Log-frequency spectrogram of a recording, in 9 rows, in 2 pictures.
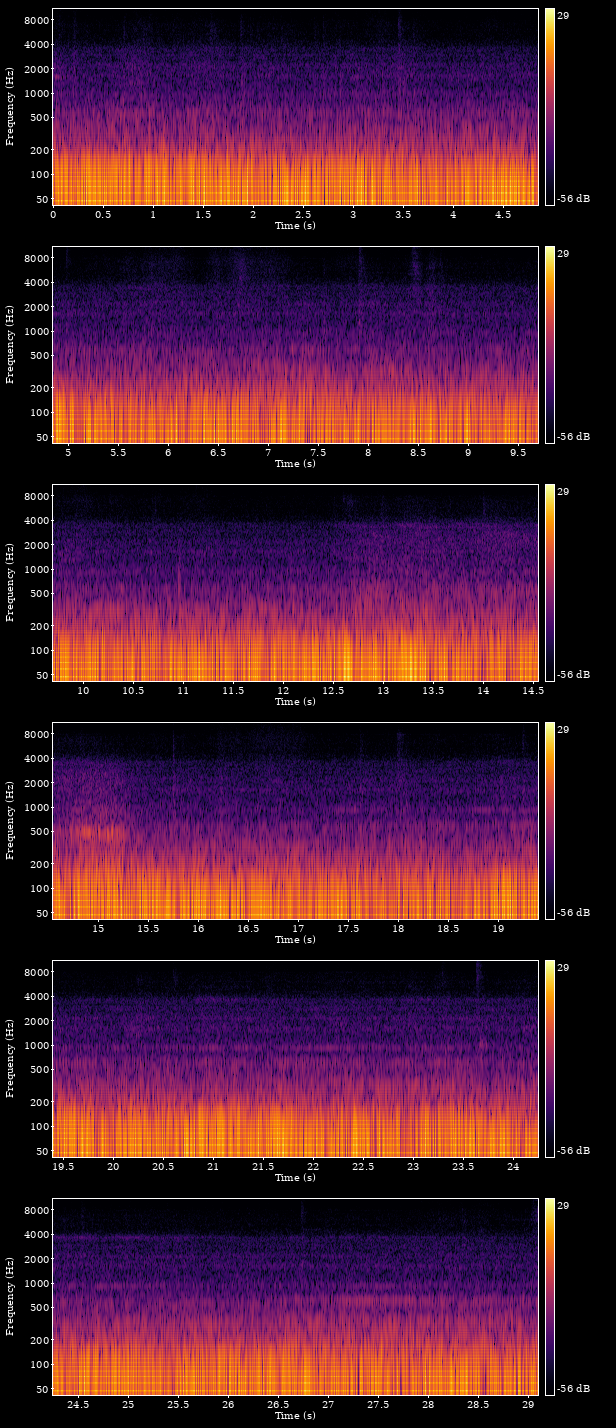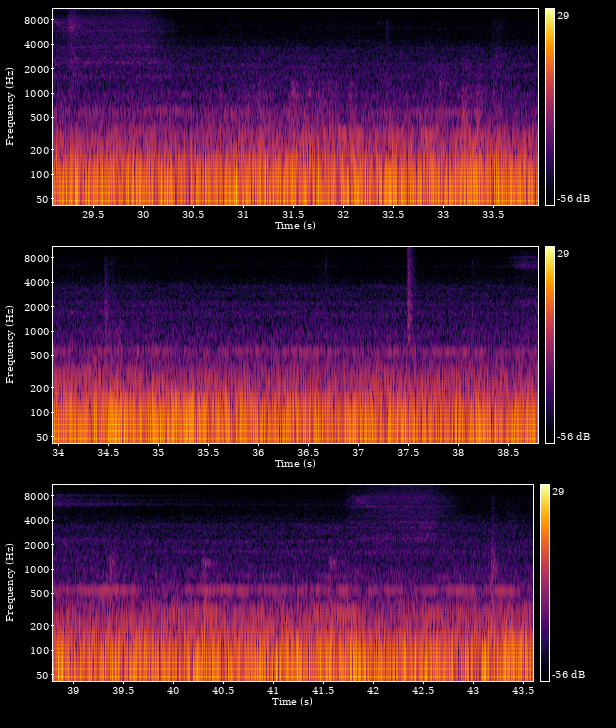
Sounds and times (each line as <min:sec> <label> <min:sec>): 0:00.0 rather quiet train ride 0:43.6
0:12.4 new loud passengers 0:15.8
